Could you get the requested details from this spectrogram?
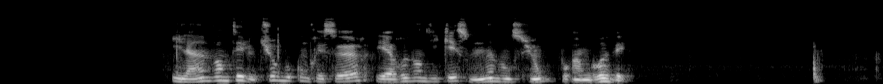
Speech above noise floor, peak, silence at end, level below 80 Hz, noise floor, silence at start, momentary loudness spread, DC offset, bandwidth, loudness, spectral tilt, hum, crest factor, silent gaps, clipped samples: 51 dB; -4 dBFS; 0.65 s; -58 dBFS; -70 dBFS; 1.75 s; 11 LU; under 0.1%; 9 kHz; -20 LUFS; -5.5 dB/octave; none; 18 dB; none; under 0.1%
